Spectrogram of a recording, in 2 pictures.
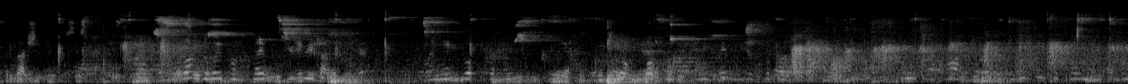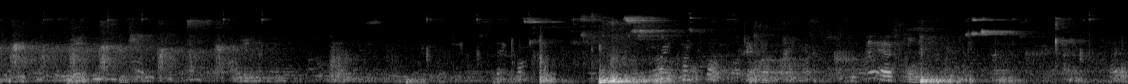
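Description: A middle-aged man talks close by in an echoing hall.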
